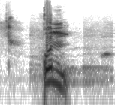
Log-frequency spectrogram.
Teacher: قاف کو منہ بھر کے پڑھنا ہے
